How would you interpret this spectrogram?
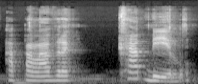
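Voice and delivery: usual speaking voice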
